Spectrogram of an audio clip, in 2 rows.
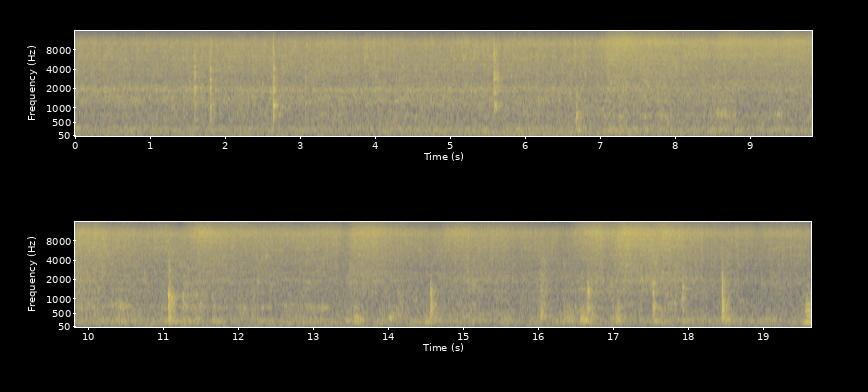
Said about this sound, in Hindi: और अब इसमें 3 चम्मच दही के डालेंगे।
